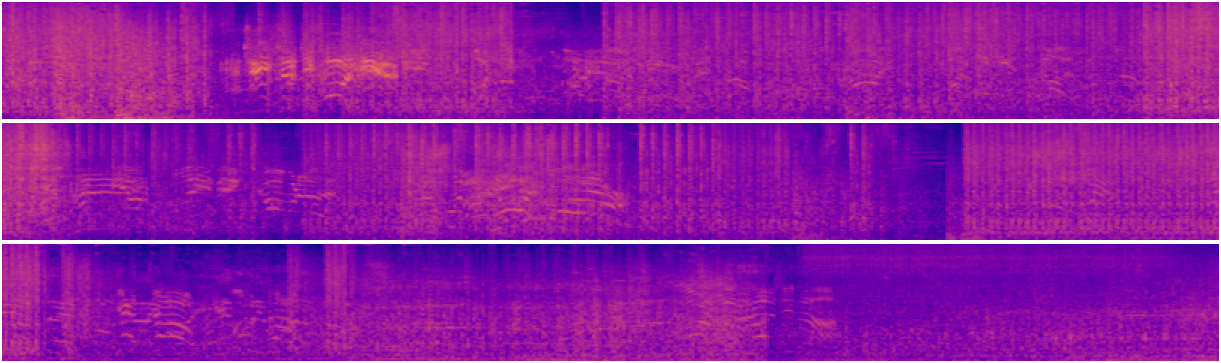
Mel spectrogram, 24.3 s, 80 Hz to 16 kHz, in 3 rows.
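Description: Rifles and machine guns trade fire in a Company of Heroes 2 battle, with dense repeated bursts and booms rolling on and off throughout and a commentator talking over the gunfire.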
